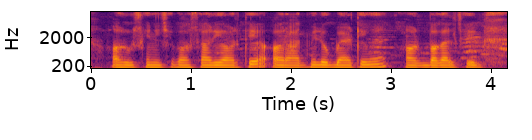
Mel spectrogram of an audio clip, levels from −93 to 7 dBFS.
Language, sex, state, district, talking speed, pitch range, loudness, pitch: Hindi, male, West Bengal, Dakshin Dinajpur, 215 wpm, 125-135 Hz, -18 LUFS, 130 Hz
